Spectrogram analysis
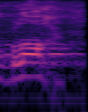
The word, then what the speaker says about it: Bloch: Se escreve Bloch, mas se pronuncia no alemão Bloch, judeus alemães.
